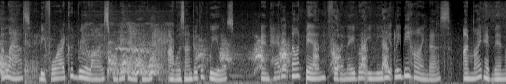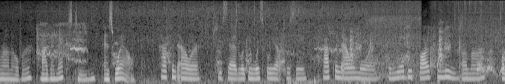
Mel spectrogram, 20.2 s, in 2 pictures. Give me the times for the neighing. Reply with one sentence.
The neighing can be heard from 1.6 to 3.5 s, from 10.8 to 11.9 s and from 15.9 to 17.6 s.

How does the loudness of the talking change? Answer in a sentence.
The loudness of the talking stays about the same.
